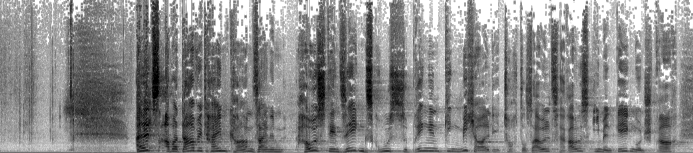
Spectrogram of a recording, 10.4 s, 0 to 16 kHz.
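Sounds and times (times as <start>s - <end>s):
thin paper pages of a Bible rustling and flipping: 0.0s - 0.9s
speech: 2.0s - 10.3s.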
